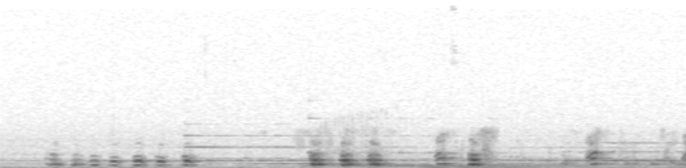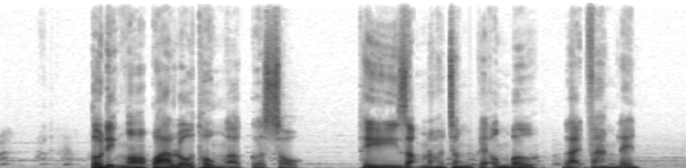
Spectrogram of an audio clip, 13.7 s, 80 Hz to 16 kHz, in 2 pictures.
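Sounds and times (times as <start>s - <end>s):
dog next door barking: 0.5s - 2.1s, 3.1s - 5.0s, 5.6s - 7.8s, 11.2s - 13.3s
speech: 7.8s - 9.9s, 10.5s - 13.3s.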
